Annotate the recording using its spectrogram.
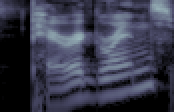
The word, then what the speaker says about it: Peregrine: Opening this week in theaters, Miss Peregrine's.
